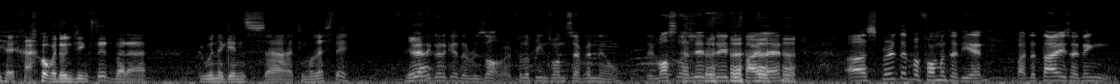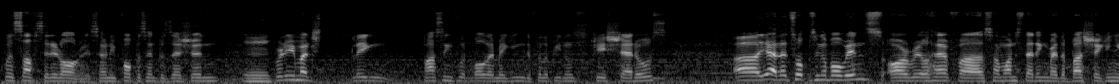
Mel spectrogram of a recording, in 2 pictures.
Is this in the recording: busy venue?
yes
